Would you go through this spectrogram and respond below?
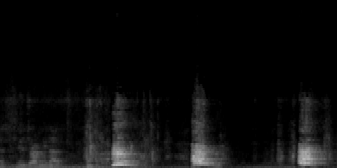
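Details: Indoor Alaskan Malamute, Tonka, asking for french toast: soft murmuring, then three short loud harmonic yelps or woos spaced about a second apart.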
